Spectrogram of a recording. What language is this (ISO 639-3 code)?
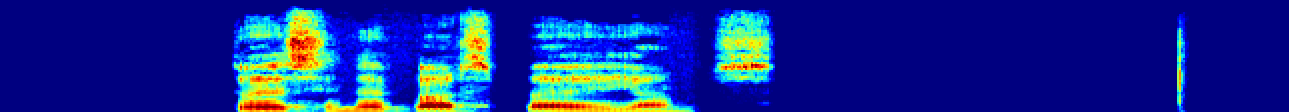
lav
